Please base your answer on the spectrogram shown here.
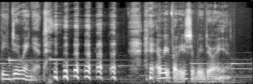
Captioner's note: laughs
